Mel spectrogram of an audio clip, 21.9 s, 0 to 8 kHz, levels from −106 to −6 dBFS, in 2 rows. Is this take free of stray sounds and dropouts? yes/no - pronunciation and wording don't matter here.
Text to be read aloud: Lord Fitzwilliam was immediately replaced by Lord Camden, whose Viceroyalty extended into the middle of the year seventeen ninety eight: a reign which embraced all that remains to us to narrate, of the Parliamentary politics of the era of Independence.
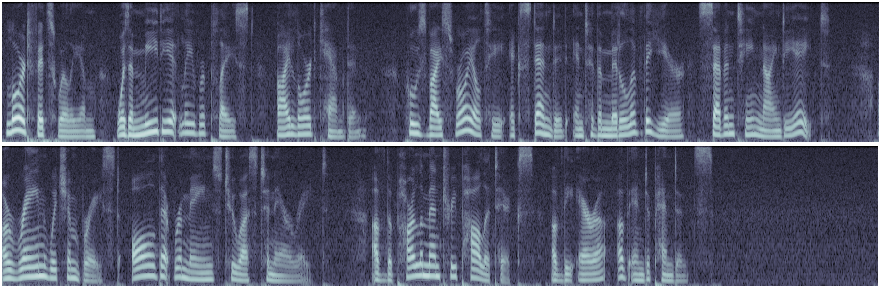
yes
